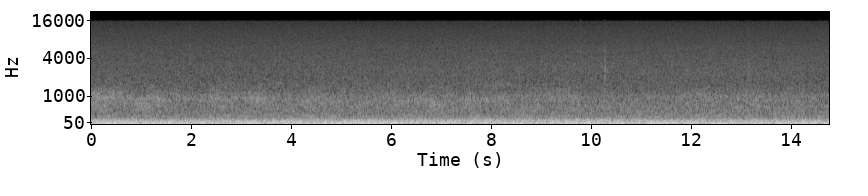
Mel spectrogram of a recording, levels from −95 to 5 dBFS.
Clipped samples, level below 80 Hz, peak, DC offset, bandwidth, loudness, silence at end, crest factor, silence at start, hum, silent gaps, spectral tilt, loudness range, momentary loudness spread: under 0.1%; -20 dBFS; -6 dBFS; under 0.1%; 15.5 kHz; -23 LUFS; 0 s; 12 dB; 0 s; none; none; -6.5 dB/octave; 1 LU; 2 LU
